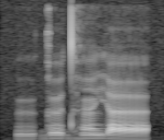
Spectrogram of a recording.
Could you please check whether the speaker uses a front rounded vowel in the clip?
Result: yes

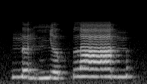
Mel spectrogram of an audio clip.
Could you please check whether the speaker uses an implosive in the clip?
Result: no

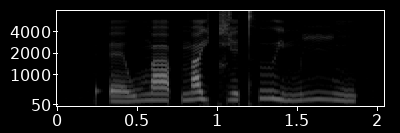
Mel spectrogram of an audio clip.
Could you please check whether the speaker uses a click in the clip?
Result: no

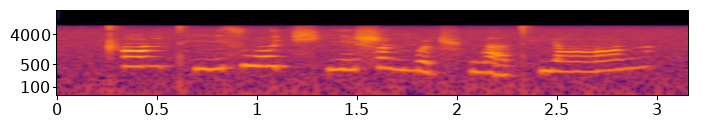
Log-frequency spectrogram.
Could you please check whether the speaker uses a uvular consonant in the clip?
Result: no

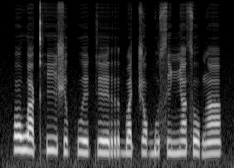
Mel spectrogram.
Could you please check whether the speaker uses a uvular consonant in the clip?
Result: no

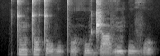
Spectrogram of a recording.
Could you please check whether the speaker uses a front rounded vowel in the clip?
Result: no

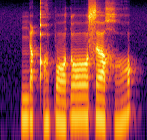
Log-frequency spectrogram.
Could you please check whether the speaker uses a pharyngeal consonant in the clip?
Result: no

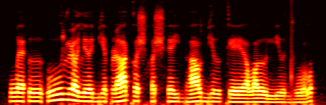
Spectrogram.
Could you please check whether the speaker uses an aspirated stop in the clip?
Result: no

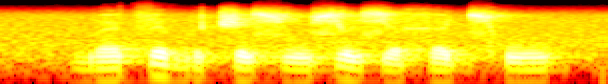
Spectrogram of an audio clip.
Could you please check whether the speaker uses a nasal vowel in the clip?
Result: no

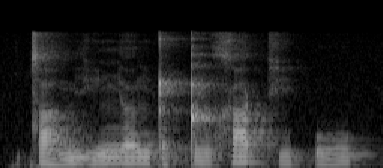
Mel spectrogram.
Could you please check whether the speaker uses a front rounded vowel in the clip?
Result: no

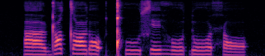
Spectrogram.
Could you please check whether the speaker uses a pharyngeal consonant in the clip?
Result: yes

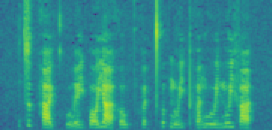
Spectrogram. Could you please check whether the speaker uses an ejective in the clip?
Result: no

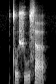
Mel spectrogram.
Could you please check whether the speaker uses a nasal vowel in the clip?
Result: no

